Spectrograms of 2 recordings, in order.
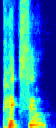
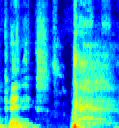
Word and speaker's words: Penix: Is it Pixon? Penix.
